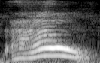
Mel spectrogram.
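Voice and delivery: short cry of cramp pain; pained yelp. Real, not acted. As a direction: yelp as it hits again. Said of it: "I got a foot cramp".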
